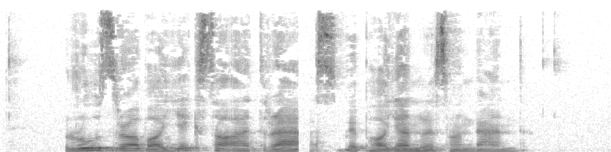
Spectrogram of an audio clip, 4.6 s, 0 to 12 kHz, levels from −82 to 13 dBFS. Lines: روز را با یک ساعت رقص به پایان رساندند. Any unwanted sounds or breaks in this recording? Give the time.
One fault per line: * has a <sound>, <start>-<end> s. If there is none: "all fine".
* has a dropout, 2.2-2.3 s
